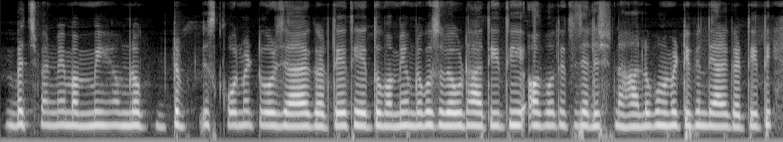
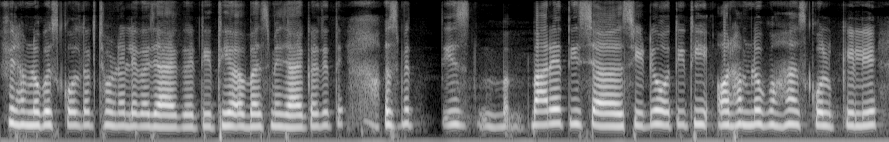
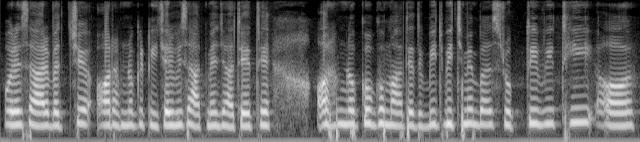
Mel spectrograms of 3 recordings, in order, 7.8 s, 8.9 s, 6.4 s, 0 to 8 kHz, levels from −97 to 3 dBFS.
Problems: constant background noise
